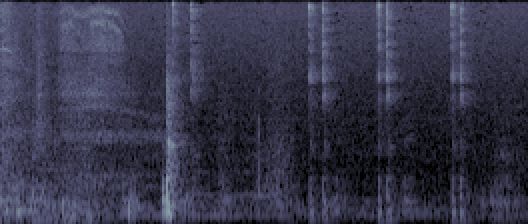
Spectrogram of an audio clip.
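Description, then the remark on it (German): A string of sharp, quiet clicks, several in quick pairs, like a mouse or keys being clicked repeatedly, over a faint background hum with no talking. “So, was klickst du denn da wie ein Wilder?”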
